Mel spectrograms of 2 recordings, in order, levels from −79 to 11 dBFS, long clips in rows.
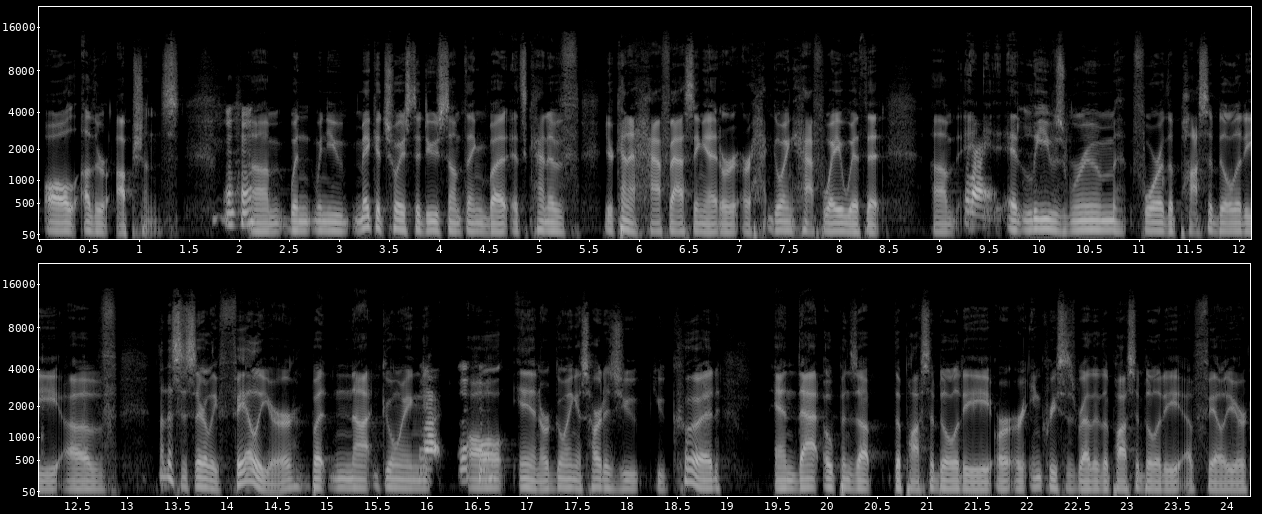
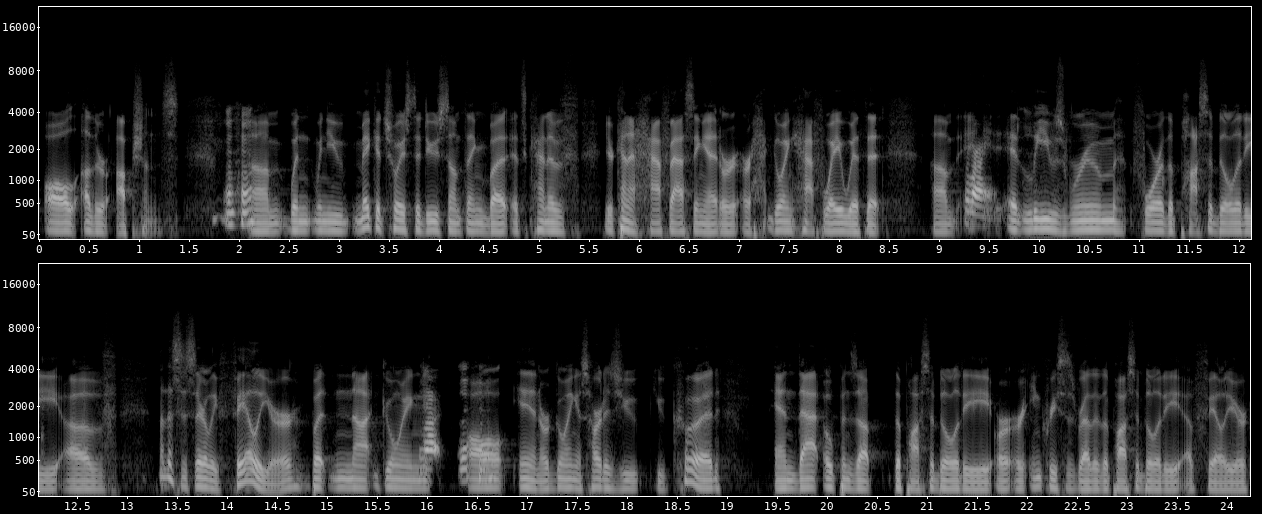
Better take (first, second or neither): first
